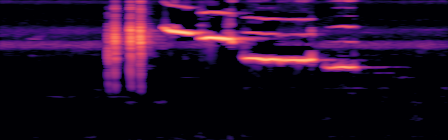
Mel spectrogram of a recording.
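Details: Morning sulingan song of a brown-chested jungle flycatcher, used as a tutor recording: two short clicking notes, then a run of pure, sustained whistles dropping step by step to a lower final note.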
